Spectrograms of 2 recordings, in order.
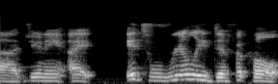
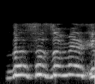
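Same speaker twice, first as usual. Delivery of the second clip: much higher, almost teary joy; relieved delight. Retold or imitated. After getting the cheap pill, giddy teary relief. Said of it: "And I was like".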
